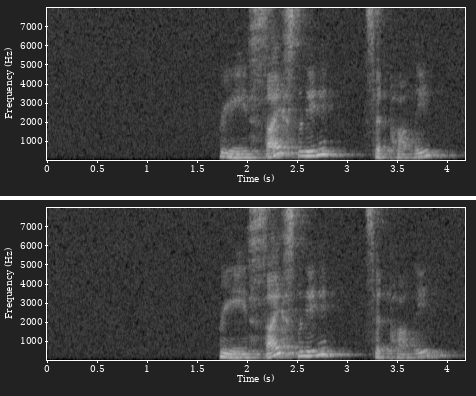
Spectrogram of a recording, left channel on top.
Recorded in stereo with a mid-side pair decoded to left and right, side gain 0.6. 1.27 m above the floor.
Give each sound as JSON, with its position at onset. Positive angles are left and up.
{"t": 1.7, "sound": "a woman speaking", "azimuth_deg": -30, "distance_m": 2.5}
